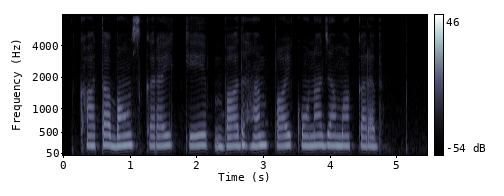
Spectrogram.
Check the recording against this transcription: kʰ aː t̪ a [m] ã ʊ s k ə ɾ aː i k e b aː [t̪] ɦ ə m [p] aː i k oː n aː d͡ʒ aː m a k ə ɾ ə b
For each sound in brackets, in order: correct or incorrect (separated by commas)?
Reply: incorrect, incorrect, correct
